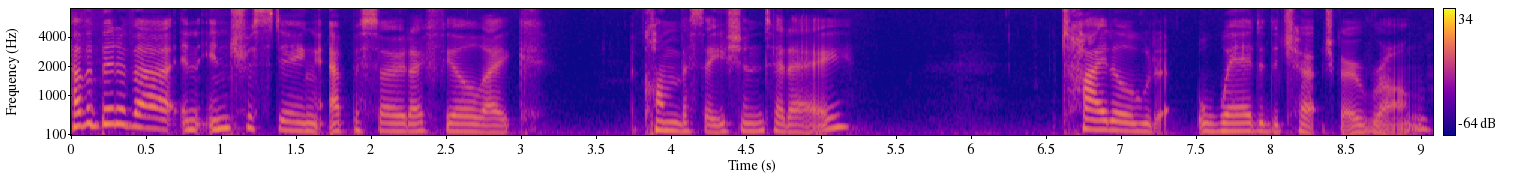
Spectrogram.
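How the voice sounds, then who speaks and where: Speaking with an Australian accent at a medium pitch, a woman uses lively intonation at a fairly slow pace with long, frequent pauses, in a very clean recording with a silent background. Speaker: podcast co-host, pregnancy support worker. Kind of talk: casual chat. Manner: talkative.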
